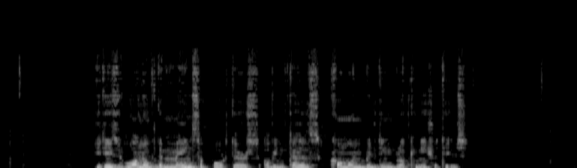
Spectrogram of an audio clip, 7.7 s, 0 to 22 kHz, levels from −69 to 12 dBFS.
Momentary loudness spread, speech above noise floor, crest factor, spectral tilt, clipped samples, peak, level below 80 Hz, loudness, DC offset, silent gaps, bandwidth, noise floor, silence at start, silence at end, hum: 13 LU; 69 dB; 20 dB; -7 dB/octave; under 0.1%; -2 dBFS; -50 dBFS; -21 LUFS; under 0.1%; none; 15.5 kHz; -89 dBFS; 1.3 s; 1.5 s; none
